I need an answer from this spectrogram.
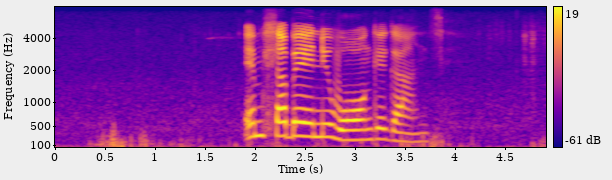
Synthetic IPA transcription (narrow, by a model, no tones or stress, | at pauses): em̩ɬaɓeniwɔŋkʼɛk̬aːnt͡sʰʼi̥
